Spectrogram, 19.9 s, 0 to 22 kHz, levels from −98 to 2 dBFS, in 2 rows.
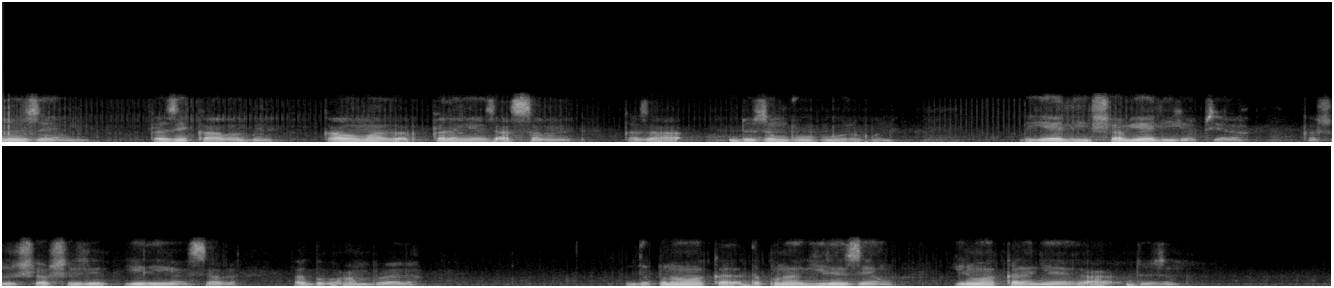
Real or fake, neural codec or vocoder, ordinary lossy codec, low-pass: real; none; Opus, 32 kbps; 7.2 kHz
